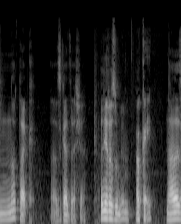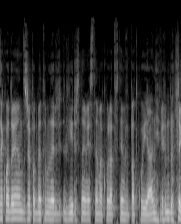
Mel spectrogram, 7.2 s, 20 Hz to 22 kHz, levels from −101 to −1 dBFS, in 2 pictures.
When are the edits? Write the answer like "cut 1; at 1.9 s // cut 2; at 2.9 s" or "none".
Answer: cut 1; at 1.9 s // cut 2; at 3.3 s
